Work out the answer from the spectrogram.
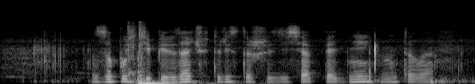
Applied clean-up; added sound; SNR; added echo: none; Door / Car; -2 dB; none.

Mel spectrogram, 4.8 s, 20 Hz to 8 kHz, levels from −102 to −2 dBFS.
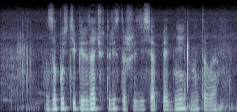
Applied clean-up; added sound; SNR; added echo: none; none; none; none.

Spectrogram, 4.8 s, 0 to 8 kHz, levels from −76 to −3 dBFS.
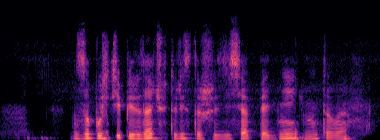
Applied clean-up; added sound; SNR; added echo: neural mask model Resemble Enhance denoiser.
